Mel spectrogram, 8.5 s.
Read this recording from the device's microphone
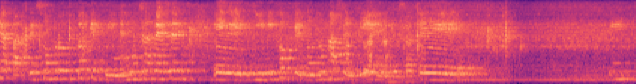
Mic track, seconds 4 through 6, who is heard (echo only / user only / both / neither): both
